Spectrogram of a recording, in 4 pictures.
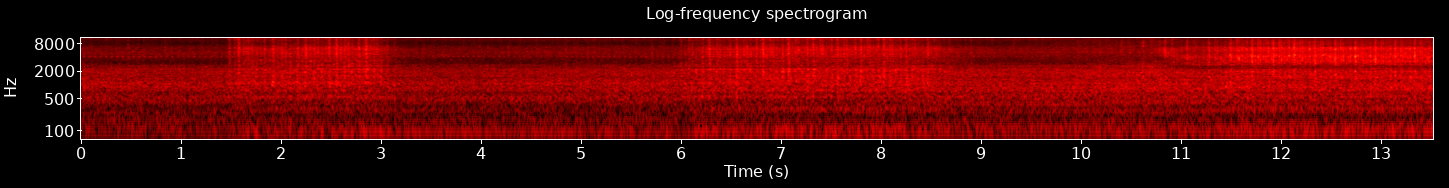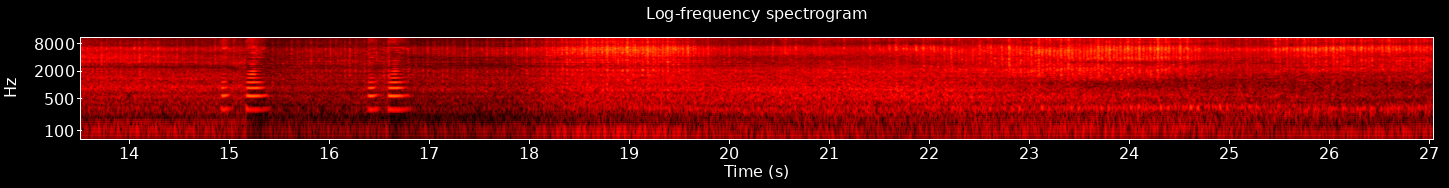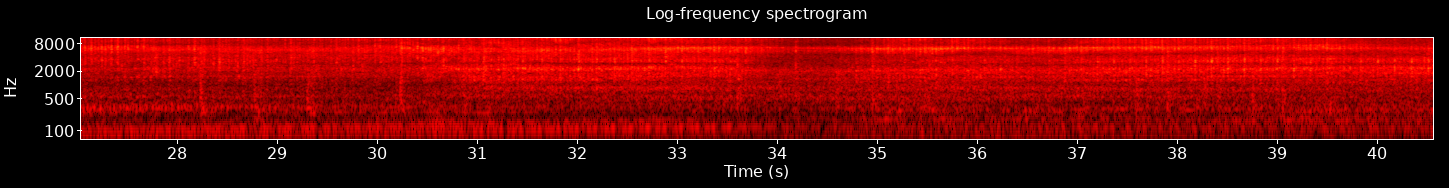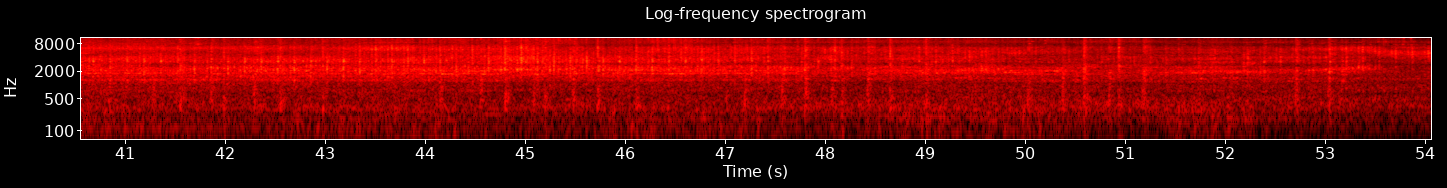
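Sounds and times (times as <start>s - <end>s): diesel locomotive engines: 0.0s - 54.0s.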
